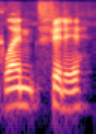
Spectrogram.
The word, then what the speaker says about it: Glenfiddich: I am going to butcher it, but I am drinking Glenfiddich. It's Scottish, so apparently you're not supposed to say the CH at the end of it like that.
